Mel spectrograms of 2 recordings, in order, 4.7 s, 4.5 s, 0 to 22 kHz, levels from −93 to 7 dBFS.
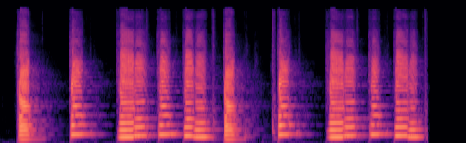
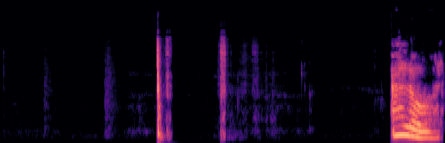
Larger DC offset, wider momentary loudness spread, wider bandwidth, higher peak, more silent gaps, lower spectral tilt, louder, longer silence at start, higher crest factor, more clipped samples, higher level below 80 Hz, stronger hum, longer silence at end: neither; second, 9 LU vs 25 LU; first, 17 kHz vs 7.6 kHz; about the same, 0 dBFS vs 0 dBFS; neither; second, -4 dB/octave vs -5.5 dB/octave; second, -20 LUFS vs -16 LUFS; second, 0.15 s vs 1.55 s; about the same, 20 dB vs 20 dB; neither; about the same, -66 dBFS vs -64 dBFS; neither; first, 0.4 s vs 0.05 s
